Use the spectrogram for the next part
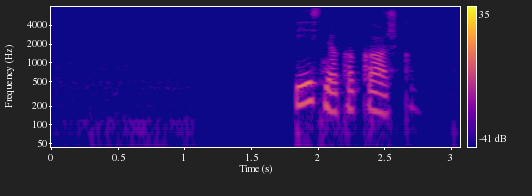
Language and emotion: Russian, neutral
